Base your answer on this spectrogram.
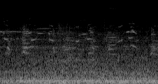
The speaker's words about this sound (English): The gulls do not like me walking through their space.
